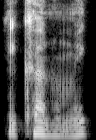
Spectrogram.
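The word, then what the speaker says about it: economic: ইকোনমিক মানে হচ্ছে এই এর উচ্চারণটা একটু জোরে হবে অর্থাৎ দীর্ঘের মত হবে রসিক না দীর্ঘের মত হবে ইকোনমিক ইকোনমিক হচ্ছে অর্থনৈতিক অর্থনীতির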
